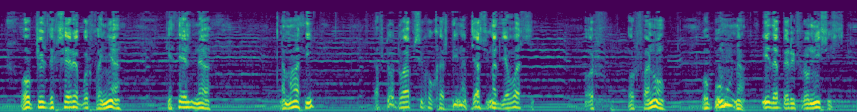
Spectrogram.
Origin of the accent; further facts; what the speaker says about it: Pyli, South Aegean, Greece; born there; moved away; also born or lived in Kalymnos; Στην Κο. Και ήμουν στην Κο μέχρι το 44. Ήταν μέχρι το 45. Ύστερα μεταφέρθηκα στην Κάλυμνο.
